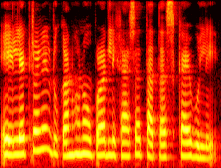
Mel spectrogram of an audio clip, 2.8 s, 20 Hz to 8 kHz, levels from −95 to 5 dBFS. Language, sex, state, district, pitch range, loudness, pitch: Assamese, female, Assam, Kamrup Metropolitan, 235-275 Hz, -16 LUFS, 255 Hz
